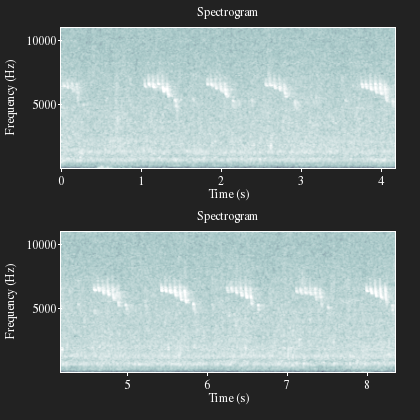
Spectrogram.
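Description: Quiet streamside outdoor ambience: a steady soft hiss of running water, with a short, high, falling chirp repeating about once a second throughout. A single soft low thump about half a second in.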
